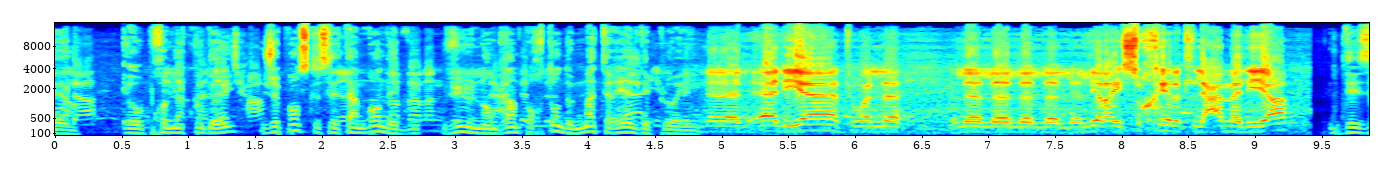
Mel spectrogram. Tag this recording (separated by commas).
Speech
